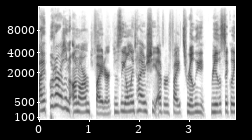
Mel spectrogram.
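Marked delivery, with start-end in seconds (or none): none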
